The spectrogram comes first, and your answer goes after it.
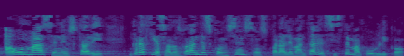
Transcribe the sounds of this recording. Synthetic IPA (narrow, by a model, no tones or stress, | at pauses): aunmase̞ne̞wskað̞i | ɡɾaθjasalo̞zɣ̞ɾand̪e̞sko̞nse̞nso̞spaɾale̞β̞ant̪aɾe̞lsist̪e̞mapuβ̞liko̞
